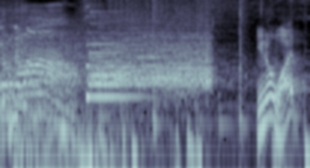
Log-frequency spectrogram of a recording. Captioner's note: crowd cheering; bell dinging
